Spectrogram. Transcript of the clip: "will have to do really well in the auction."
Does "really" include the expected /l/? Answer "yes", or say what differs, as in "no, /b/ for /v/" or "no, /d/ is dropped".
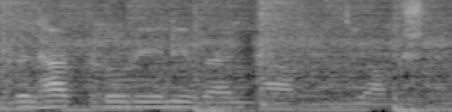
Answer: no, /n/ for /l/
